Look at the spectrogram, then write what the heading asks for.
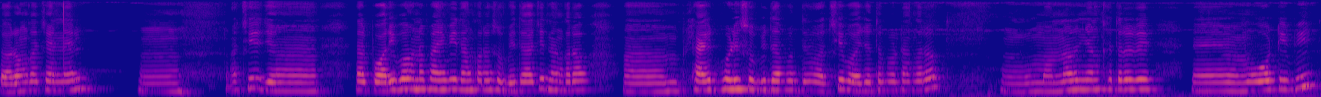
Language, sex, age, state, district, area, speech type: Odia, female, 30-45, Odisha, Cuttack, urban, spontaneous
